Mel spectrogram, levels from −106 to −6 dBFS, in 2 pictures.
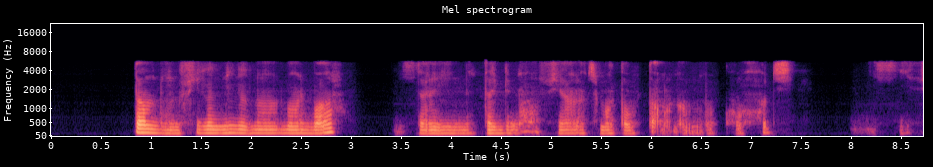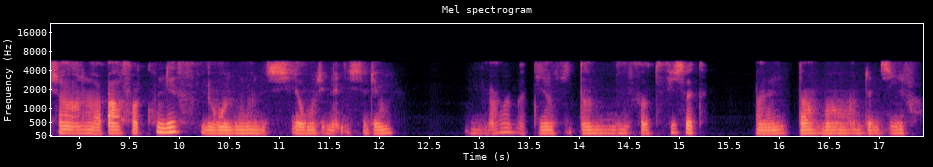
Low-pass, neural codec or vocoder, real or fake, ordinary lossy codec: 5.4 kHz; autoencoder, 22.05 kHz, a latent of 192 numbers a frame, VITS, trained on one speaker; fake; AAC, 48 kbps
